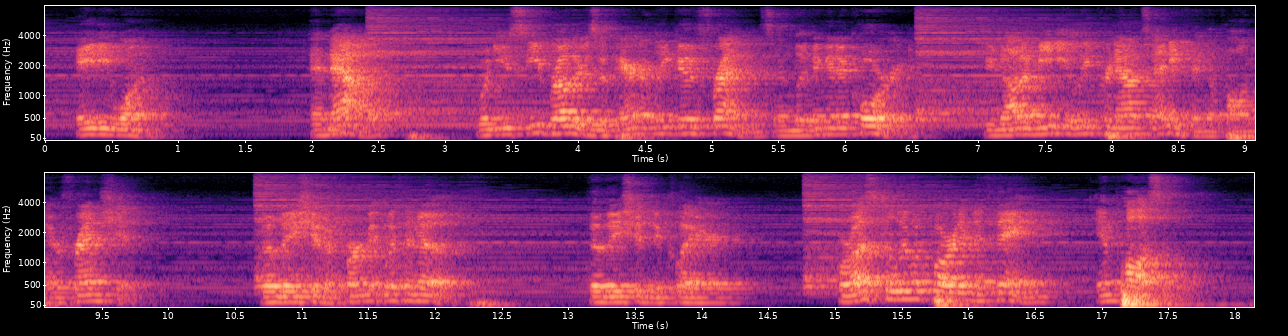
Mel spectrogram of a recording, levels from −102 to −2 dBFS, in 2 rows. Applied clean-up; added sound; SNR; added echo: none; Crash cymbal; 18 dB; reverberation time 0.9 s.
